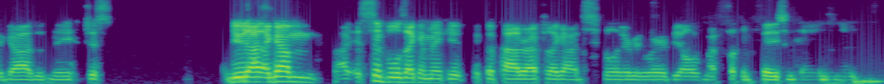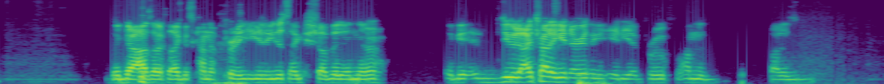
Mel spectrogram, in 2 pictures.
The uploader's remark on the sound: LIVE!! BEER:30 Zoom Room Part 1. This is the first ever, recorded live, beer:30 episode.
